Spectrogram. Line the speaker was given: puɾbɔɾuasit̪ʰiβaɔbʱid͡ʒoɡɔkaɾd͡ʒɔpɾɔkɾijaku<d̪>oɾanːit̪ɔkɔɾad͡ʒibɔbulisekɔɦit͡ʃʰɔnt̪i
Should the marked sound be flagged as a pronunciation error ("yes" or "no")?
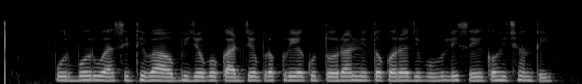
yes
